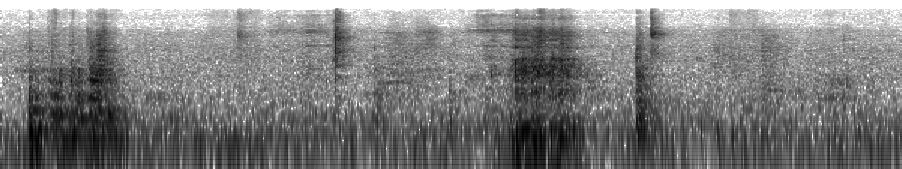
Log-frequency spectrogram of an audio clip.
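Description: Faint handling of hairdressing tools: a couple of soft rustles and two short sharp clicks as a comb and shears are picked up and handled.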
